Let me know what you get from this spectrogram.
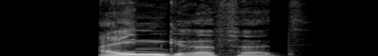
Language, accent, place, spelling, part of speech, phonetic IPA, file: German, Germany, Berlin, eingriffet, verb, [ˈaɪ̯nˌɡʁɪfət], De-eingriffet.ogg
- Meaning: second-person plural dependent subjunctive II of eingreifen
